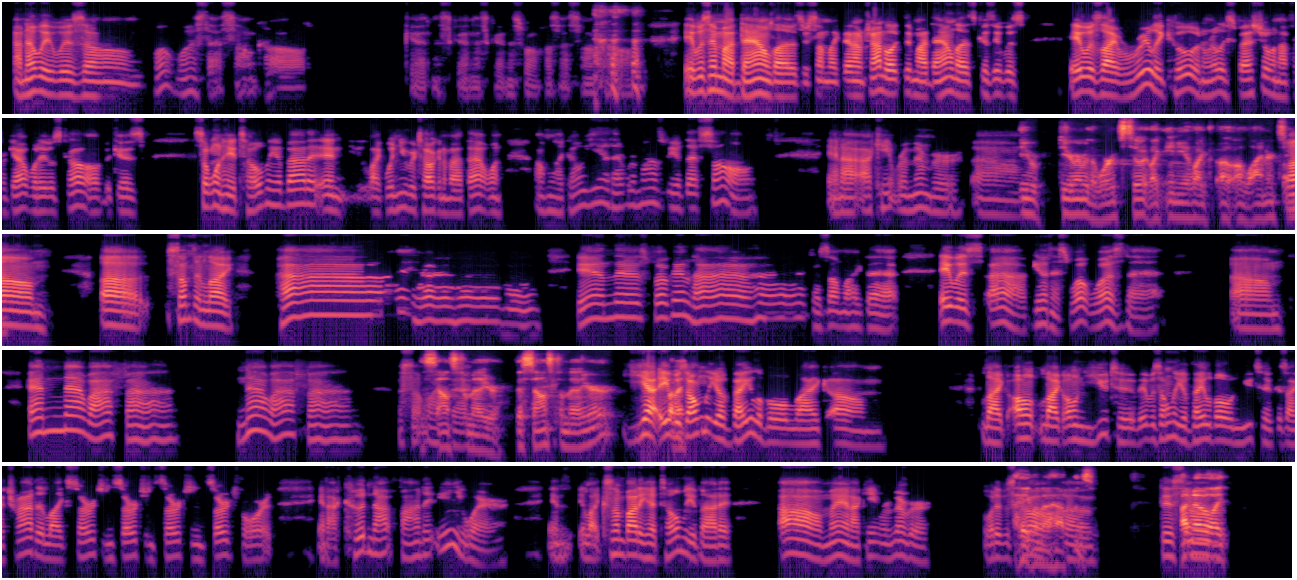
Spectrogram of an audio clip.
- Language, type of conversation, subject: English, unstructured, Which song never fails to lift your mood, and what memories make it special for you?
- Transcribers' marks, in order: chuckle; singing: "Higher in this fucking life"; singing: "And now I find, now I find"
